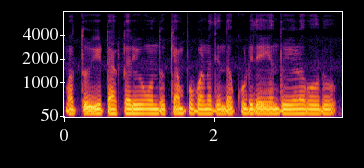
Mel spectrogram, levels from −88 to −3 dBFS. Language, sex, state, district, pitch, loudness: Kannada, male, Karnataka, Koppal, 120 Hz, -14 LUFS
